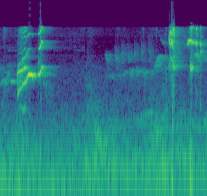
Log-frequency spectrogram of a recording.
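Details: Oriental magpie-robin song for training other birds: a rising squeaky phrase with a sharp note, a quiet gap with a faint thin whistle, then a sudden harsh burst and scratchy whistled notes, background low hum.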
